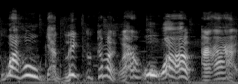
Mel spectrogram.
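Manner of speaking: high, playful Mario; mock game shouts, way up. Voice actor showing how he plays games, playful. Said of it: "it's like".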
